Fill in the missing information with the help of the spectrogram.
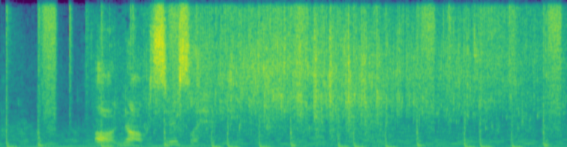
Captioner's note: banging, oil sizzling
